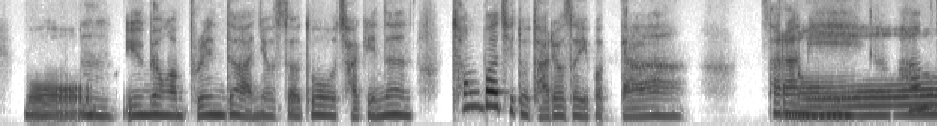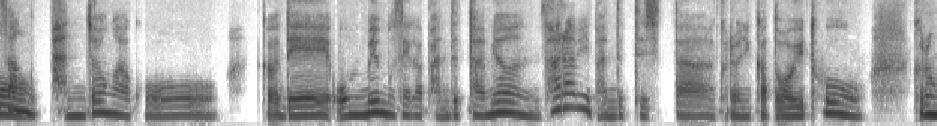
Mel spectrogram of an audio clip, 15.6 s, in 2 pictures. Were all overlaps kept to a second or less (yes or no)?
no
